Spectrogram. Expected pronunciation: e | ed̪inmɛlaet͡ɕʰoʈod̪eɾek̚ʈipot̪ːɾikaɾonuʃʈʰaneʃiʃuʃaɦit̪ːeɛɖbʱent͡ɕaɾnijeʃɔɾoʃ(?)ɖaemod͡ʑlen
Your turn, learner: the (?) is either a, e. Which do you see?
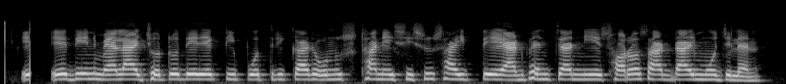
a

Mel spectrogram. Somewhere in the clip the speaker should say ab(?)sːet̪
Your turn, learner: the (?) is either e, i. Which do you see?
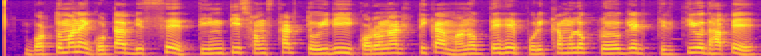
i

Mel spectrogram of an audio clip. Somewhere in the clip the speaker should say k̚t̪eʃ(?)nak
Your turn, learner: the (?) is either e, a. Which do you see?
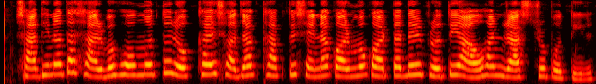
e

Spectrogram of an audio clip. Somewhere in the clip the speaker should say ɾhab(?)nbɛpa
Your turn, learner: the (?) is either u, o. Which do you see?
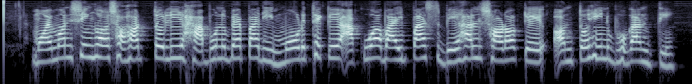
u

